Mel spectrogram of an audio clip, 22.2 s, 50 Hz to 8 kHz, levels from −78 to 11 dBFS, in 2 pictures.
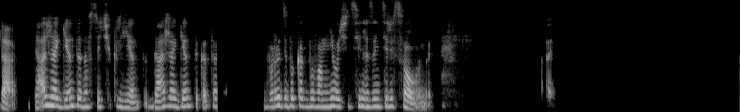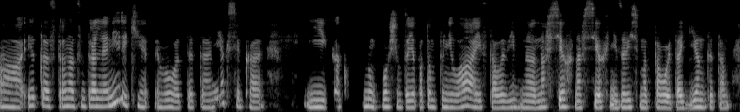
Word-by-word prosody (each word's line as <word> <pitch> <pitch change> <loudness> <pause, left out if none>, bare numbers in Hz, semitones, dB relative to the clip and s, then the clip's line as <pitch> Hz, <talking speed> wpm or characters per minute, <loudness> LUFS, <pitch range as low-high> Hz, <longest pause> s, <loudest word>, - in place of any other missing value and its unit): Да, - - +4 0.3
даже 235 -1 +6
агенты 205 +1 +3
навстречу 190 0 -3
клиенту, 175 -5 -2
даже 195 +3 +1
агенты, 205 +1 0
которые 205 0 -2 0.7
вроде 210 +4 +1
бы, 210 +1 +1
как 210 -1 +2
бы 200 +1 0
во 195 0 +3
мне 190 +3 +2
очень 195 -1 -1
сильно 205 -1 0
заинтересованы. 200 +1 +1 1.7
А - - -7
э - - -11 2.8
А, 190 -2 +1
это 225 -2 -1
страна 205 +1 0
Центральной 205 -1 +1
Америки, 235 - 0
э, - - -5
вот. 180 -2 0
Это 175 0 -4
Мексика. 200 - -5 0.6
И 185 -5 +1
как 190 -1 -6 0.2
ну, 195 -3 +1
в 195 - -7
общем-то, 185 -2 0
я 180 0 +1
потом 180 +1 -2
поняла, 185 +2 +1
и 180 -1 0
стало 170 -1 0
видно 175 -1 -1
на 180 +2 +1
всех 195 0 0
на 175 - +2
всех, 175 0 +1
независимо 180 0 +1
от 170 - -12
того, 170 -1 +4
это 160 0 +1
агенты 180 +2 +2
там, 165 -1 -5
190 Hz, 130 wpm, -23 LUFS, 180-205 Hz, 2.8 s, даже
